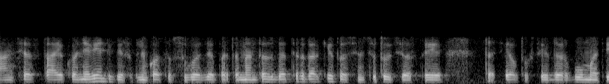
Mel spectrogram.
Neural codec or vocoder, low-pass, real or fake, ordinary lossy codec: none; 7.2 kHz; real; Opus, 32 kbps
